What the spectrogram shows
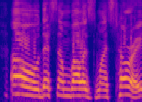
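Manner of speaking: loud put-on English accent. Explaining accents, speaker shows how an Englishman would say it, in an English accent. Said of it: "इस तरीके से बोलेगा, वो उसका एक्सेंट है".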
